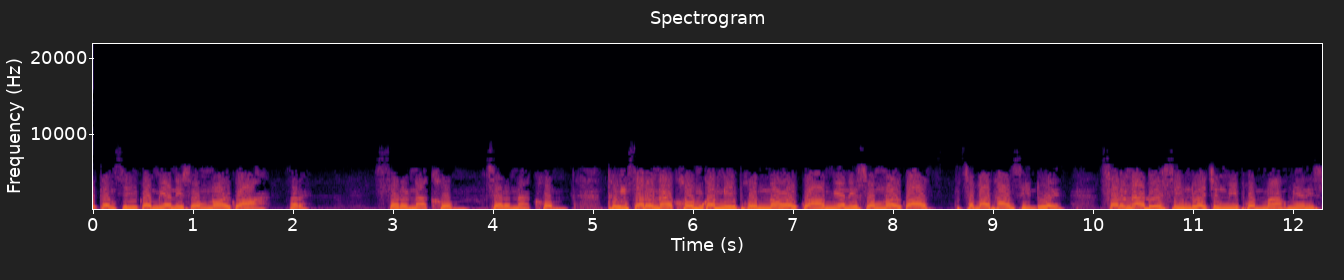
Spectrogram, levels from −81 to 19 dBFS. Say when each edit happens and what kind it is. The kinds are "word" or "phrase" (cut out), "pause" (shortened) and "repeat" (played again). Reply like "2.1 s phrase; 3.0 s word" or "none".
1.8 s pause

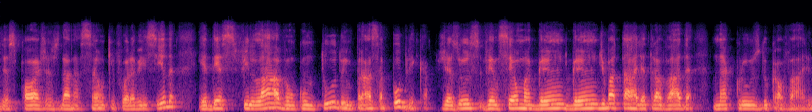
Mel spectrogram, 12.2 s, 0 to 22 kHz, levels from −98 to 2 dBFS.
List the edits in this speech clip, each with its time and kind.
6.5 s pause; 8.5 s repeat

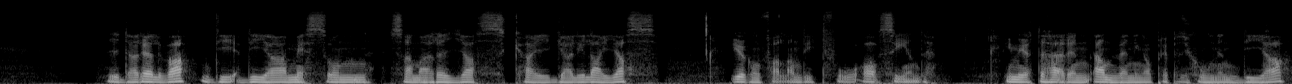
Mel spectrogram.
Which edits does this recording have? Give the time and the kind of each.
1.4 s phrase; 2.4 s word; 3.8 s pause; 7.3 s word; 10.0 s pause; 10.9 s word

